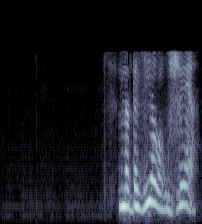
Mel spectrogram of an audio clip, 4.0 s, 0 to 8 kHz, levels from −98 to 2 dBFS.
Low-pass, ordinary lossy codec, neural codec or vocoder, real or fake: 7.2 kHz; AAC, 16 kbps; codec, 16 kHz, 2 kbps, FreqCodec, smaller model; fake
